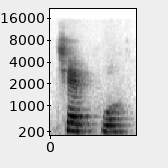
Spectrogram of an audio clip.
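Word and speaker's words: ciepło: Sim, quando é C e vocês pronunciam ti, como na palavra chepo. Chepo, que significa calor em português. Então, nesse caso, a gente não lê cie, a gente lê tche.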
